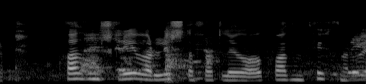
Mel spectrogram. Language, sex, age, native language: Icelandic, male, 11, Icelandic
